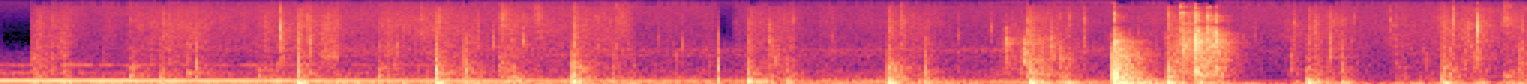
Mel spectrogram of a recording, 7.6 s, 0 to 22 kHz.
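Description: A door opening for a woman of about 70: a run of clunks, knocks and rattles of uneven loudness, with the busiest burst near the end and a low steady hum underneath through most of it.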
